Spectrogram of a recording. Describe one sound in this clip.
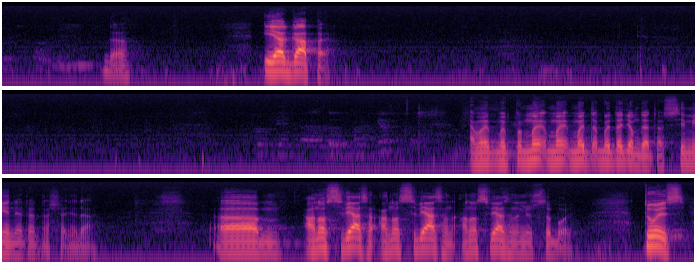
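A man speaks into a microphone with long pauses, in a calm preaching manner.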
